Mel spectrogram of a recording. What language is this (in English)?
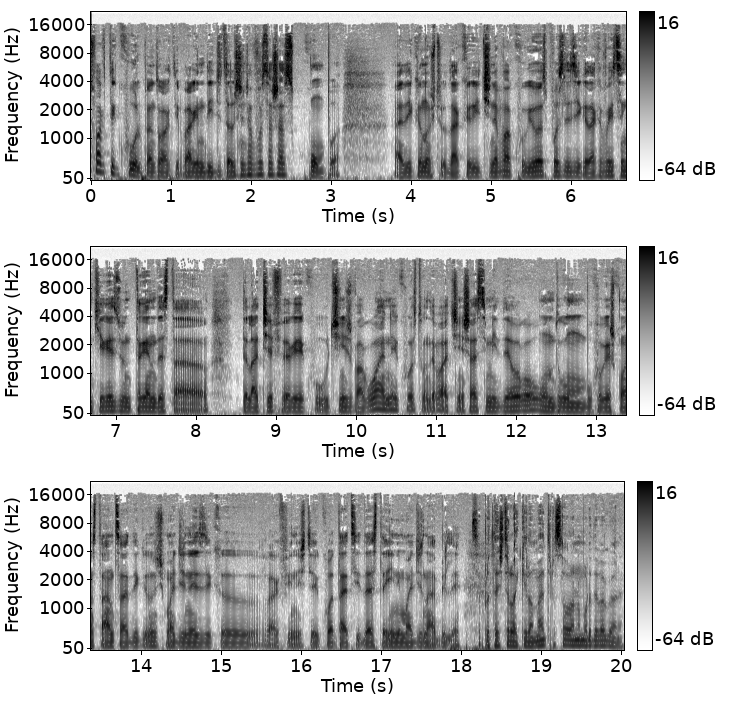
Romanian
